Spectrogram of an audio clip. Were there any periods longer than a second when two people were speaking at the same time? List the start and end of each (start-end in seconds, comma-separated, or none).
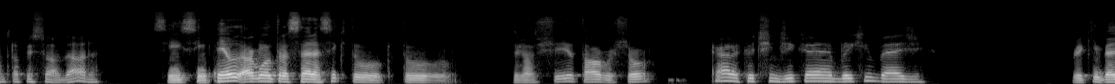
none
